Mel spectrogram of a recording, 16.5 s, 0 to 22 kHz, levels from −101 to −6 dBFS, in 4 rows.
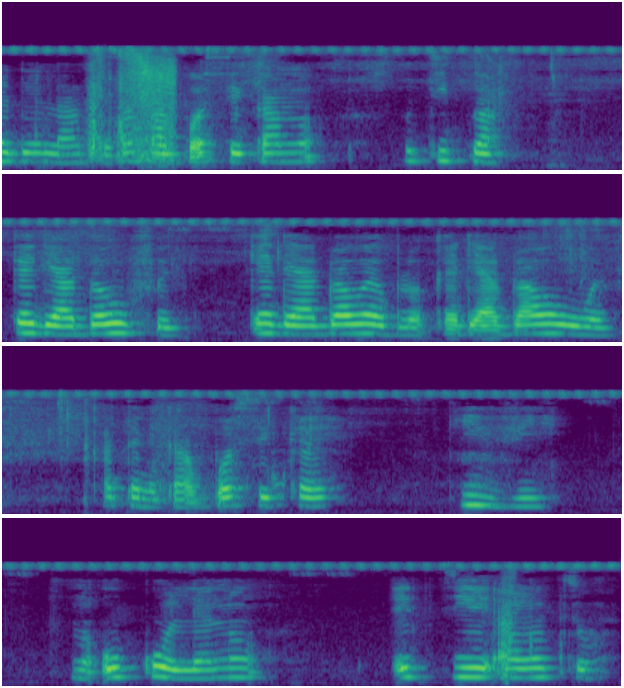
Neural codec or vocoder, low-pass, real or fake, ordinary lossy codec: none; 7.2 kHz; real; AAC, 48 kbps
